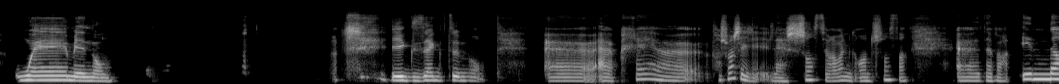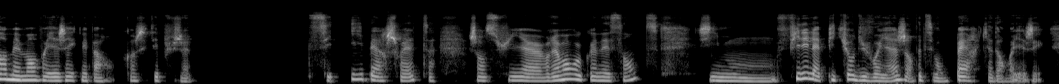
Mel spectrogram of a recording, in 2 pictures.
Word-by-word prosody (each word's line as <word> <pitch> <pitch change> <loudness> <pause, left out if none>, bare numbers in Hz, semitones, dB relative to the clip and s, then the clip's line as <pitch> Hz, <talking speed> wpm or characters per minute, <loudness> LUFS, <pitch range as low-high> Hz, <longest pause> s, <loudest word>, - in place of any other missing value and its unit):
Ouais, 200 +1 +6
mais, 180 -2 +6
non. 160 -2 0 2.7
Exactement. 185 -1 +3 0.6
Heu, 165 - -3 0.4
après, 235 +9 -3
heu, 180 -5 -3 0.2
franchement, 220 +7 -2
j'ai 215 - 0
la 155 -2 -6
chance, 205 +7 +5
c'est 165 - -7
vraiment 165 +3 -4
une 180 - -4
grande 165 0 -7
chance, 210 +5 -4
hein, 165 - -7 0.5
heu, 170 0 -2
d'avoir 170 -2 -6
énormément 240 -4 +6
voyagé 175 -1 +2
avec 180 +1 -8
mes 175 - -3
parents, 155 -2 -8
quand 175 - -10
j'étais 175 0 0
plus - - -10
jeune. 140 +4 -5 1.1
C'est 175 - -7
hyper 225 -7 -3
chouette. 170 +1 +2 0.4
J'en 175 -1 +1
suis, 185 +2 -3
heu, 160 -1 0
vraiment 190 +9 +1
reconnaissante. 190 +2 -4 0.5
J'ai 180 - 0
ils 175 - 0
m’ont 150 -4 -5
filé 265 +1 +1
la 245 -7 +2
piqûre 205 +3 -2
du 185 -2 -1
voyage. 165 +5 +1
En - - -5
fait, 195 - -6
c'est 175 - -6
mon 145 0 -7
père 175 +2 -1
qui - - -10
adore - - -7
voyager, - - -3
180 Hz, 145 wpm, -24 LUFS, 170-205 Hz, 2.7 s, Ouais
